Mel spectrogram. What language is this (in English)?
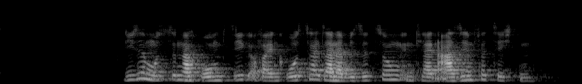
German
